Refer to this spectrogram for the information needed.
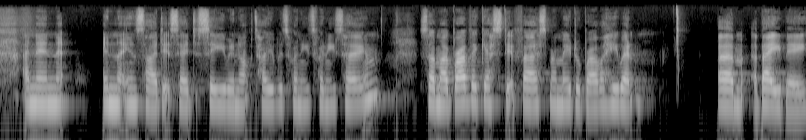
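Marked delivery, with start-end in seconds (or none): none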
